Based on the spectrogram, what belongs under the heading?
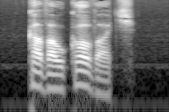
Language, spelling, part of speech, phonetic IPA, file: Polish, kawałkować, verb, [ˌkavawˈkɔvat͡ɕ], Pl-kawałkować.ogg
